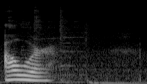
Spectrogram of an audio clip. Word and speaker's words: hour: Lalu yang selanjutnya adalah an hour. Nah, walaupun our ini tulisannya tapi kita bacanya hour. Karena dibacanya hour, jadinya pakainya an. an hour bukan a hour.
